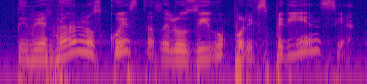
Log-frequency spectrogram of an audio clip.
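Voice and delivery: soft confiding whisper; a breathy aside to the women. Real, not acted. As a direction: lean in and whisper it like a secret.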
